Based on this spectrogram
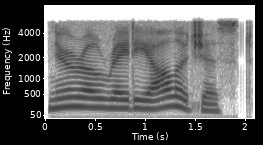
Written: neuroradiologist

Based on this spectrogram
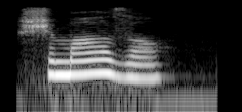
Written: shemozzle

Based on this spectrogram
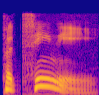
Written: patinae

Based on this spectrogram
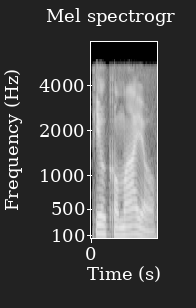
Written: Pilcomayo

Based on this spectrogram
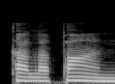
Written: calapan

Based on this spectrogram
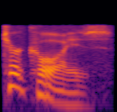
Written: turquois

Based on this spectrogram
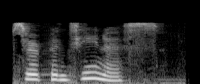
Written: serpentinous

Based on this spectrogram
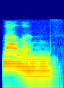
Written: Lallans

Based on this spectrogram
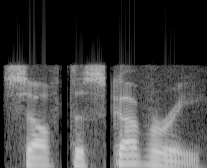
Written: self-discovery

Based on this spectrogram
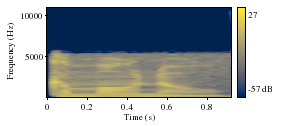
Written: kimono

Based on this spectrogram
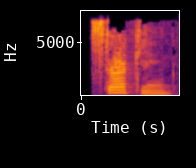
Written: stacking

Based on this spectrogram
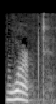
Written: warped

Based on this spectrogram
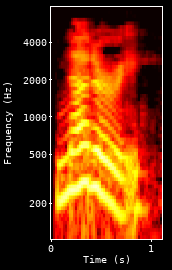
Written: nuttery

